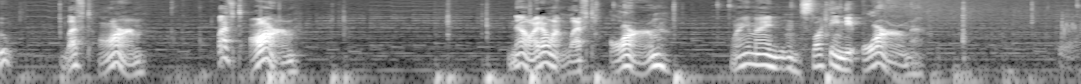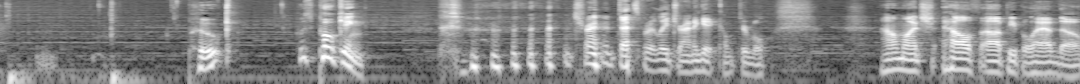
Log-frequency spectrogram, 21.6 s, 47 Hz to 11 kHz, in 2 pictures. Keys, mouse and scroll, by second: 2.0 scroll up 5, 3.4 ctrl+z, 4.6 ctrl+z, 6.2 right click, 7.4 shift+right click, 8.0 right click, 9.6 KP_0, 10.8-11.8 shift+drag.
